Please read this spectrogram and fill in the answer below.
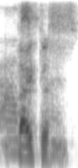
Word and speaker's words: Titus: true Titus Master James Titus is another sincere Titus Titus Titus is the way pronounced yeah Master James tius so if you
